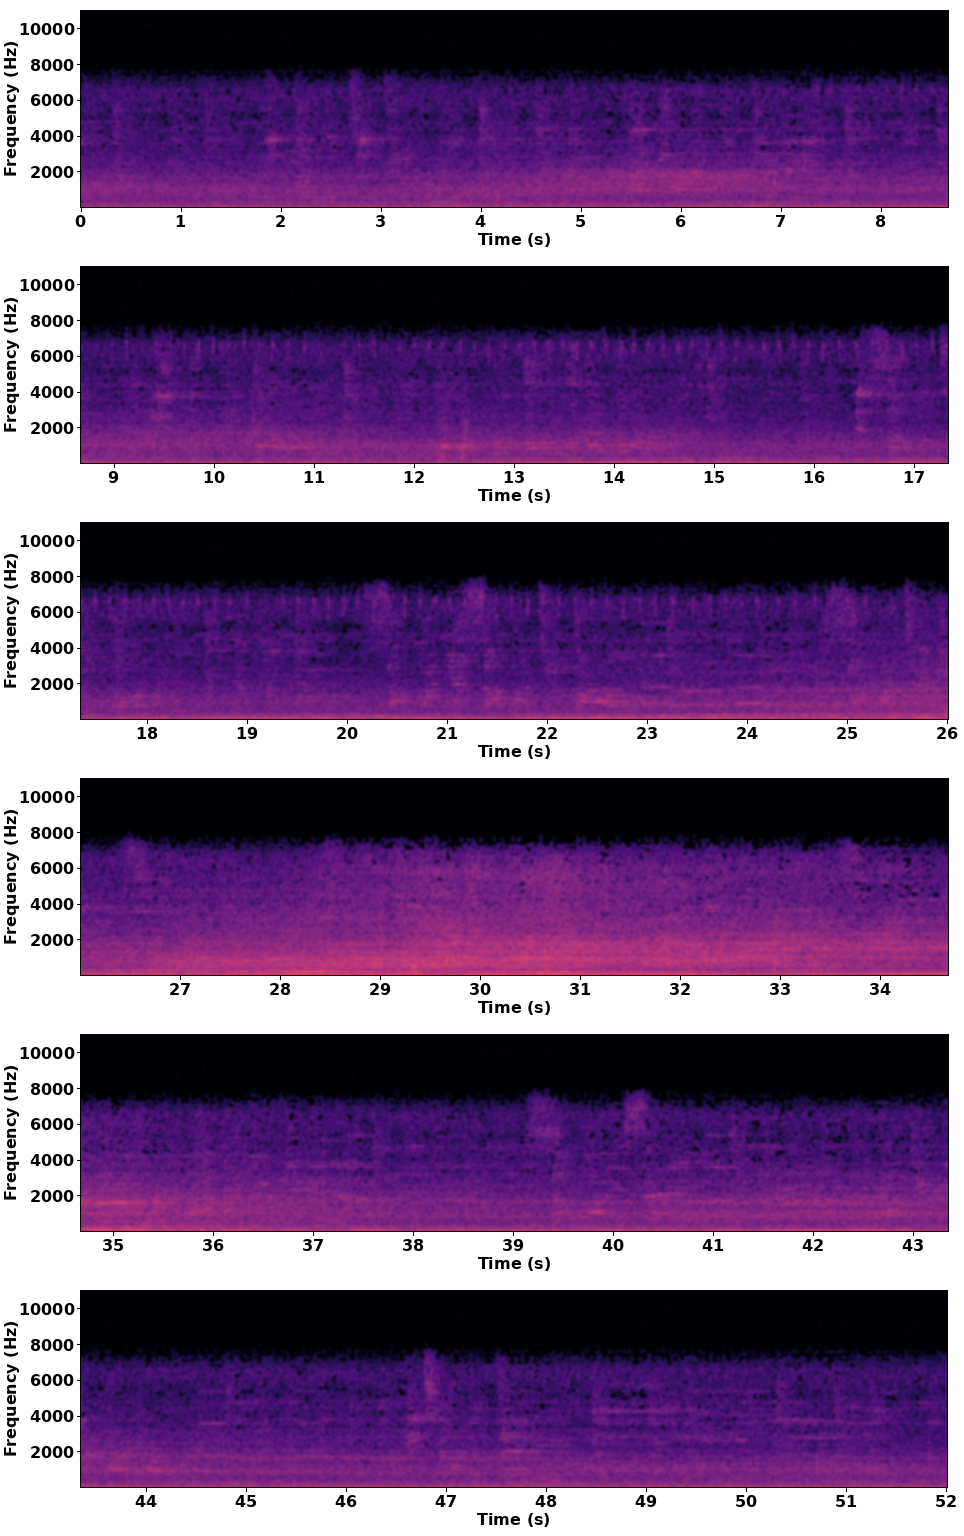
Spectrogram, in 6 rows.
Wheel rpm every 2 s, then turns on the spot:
0, 0, 0, 0, 0, 0, 0, 0, 0, 0, 0, 0, 0, 0, 0, 0, 0, 0, 0, 0, 0, 0, 0, 0, 0, 0.
none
